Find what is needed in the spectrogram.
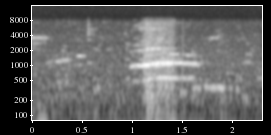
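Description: A single short, high-pitched mewing cry of about half a second, an animal call, about a second in.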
